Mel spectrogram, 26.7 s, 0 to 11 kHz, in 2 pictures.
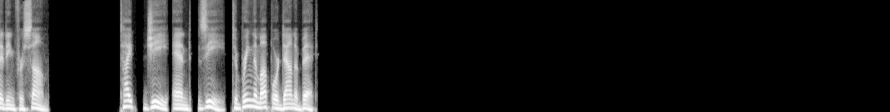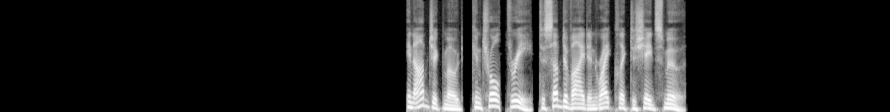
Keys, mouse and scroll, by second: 4.8 click, 6.0 click, 6.3 g, 8.2 click, 9.3 g, 11.2 click, 11.7 g, 13.1 click, 13.3 g, 14.7 click, 15.3 g, 16.3 Tab, 16.8-18.2 scroll down 3, 17.3-20.1 middle drag, 20.9 ctrl+3, 21.8-23.5 middle drag, 23.8-24.9 right drag, 25.2-26.5 scroll down 2, 26.5-26.7 middle drag.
